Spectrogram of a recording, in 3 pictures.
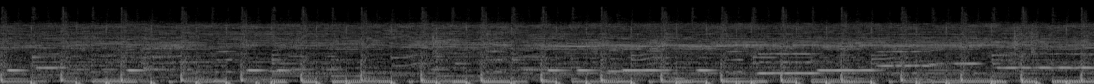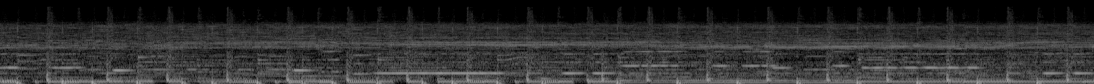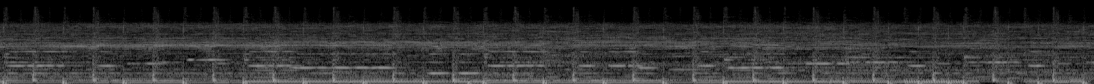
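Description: Electric pet clippers buzzing steadily as they shave through a matted coat, under background music with a melody and a repeating bass line.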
